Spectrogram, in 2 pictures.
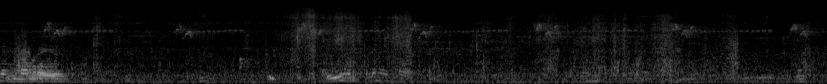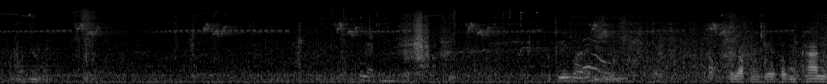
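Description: A small monkey rustles through grass and leaves.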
